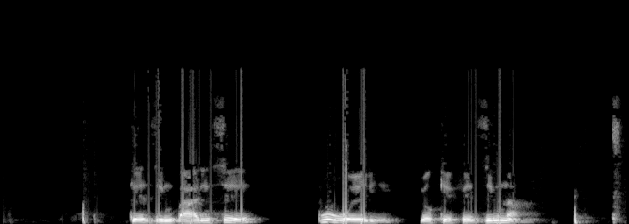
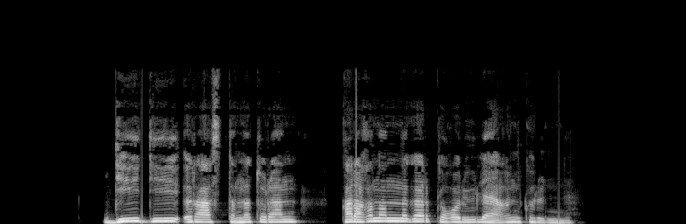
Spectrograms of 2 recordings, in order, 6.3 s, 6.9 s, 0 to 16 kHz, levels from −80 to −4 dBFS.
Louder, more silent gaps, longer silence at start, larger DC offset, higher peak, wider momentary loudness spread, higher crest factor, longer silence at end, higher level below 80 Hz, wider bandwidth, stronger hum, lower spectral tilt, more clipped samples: first, -12 LUFS vs -17 LUFS; second, none vs 3.29-3.43 s; second, 0.85 s vs 1.05 s; neither; about the same, 0 dBFS vs 0 dBFS; first, 20 LU vs 9 LU; about the same, 14 dB vs 18 dB; second, 0.1 s vs 1.1 s; first, -44 dBFS vs -54 dBFS; about the same, 10 kHz vs 11 kHz; neither; first, -8 dB/octave vs -6.5 dB/octave; neither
